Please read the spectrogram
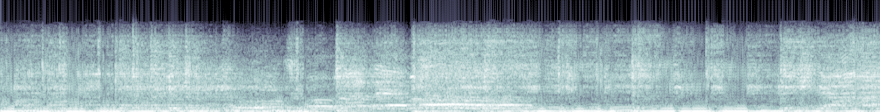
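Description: A live rock band playing, with electric guitar, a steady bass line and singing; a singer holds a long note a little over two seconds in. The recording is rough and low in quality.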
